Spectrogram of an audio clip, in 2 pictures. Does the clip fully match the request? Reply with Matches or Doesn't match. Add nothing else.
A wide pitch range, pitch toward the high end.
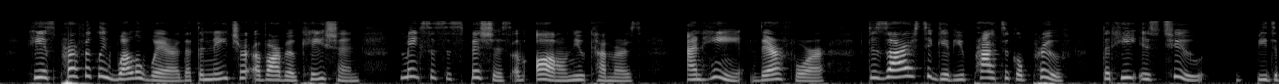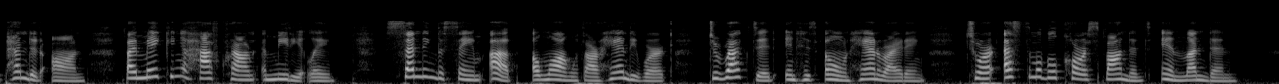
Matches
